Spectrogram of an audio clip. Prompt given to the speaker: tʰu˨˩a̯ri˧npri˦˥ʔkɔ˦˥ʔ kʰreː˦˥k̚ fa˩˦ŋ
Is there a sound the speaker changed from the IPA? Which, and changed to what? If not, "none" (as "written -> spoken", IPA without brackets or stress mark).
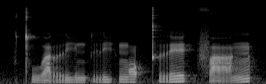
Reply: k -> ŋ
